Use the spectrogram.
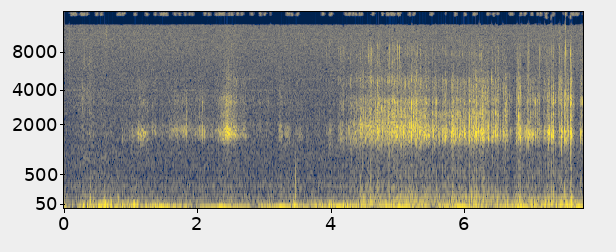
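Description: An orange silicone scrubber brush with rows of soft bristles is scratched with nails and fingertips while held close. It gives soft, bright scratchy rustling centered around 2 kHz, which builds denser and louder from about four seconds onward, over a faint low rumble.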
